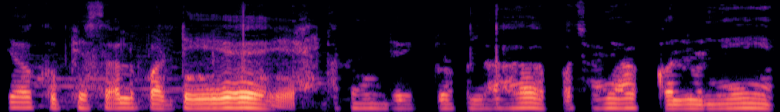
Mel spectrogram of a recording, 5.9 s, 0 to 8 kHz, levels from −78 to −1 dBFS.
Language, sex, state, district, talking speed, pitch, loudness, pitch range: Garhwali, male, Uttarakhand, Uttarkashi, 100 wpm, 120 Hz, -21 LUFS, 115-125 Hz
